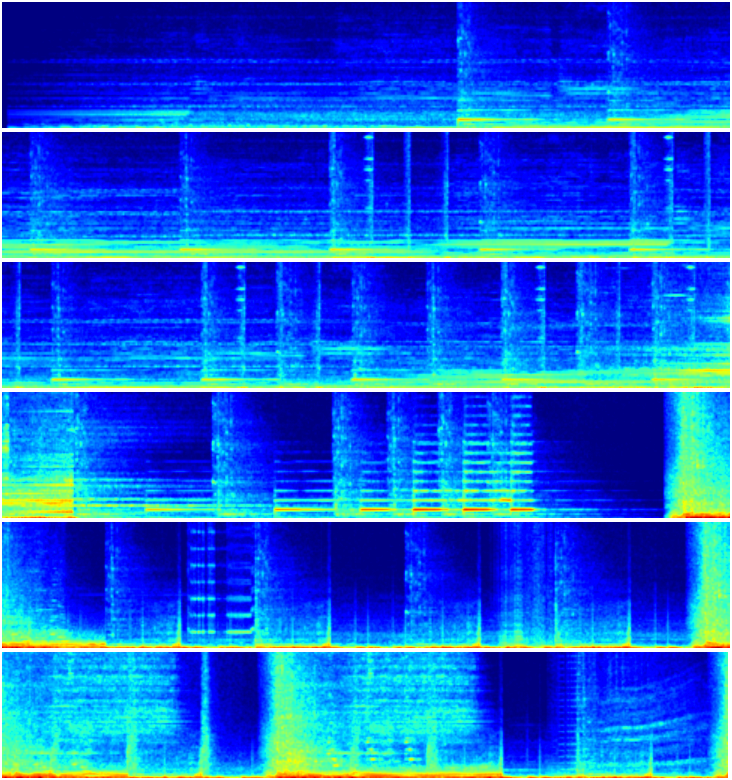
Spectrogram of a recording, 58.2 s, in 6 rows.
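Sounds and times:
dark creepy horror trailer music: 0.2 - 37.0, 38.0 - 58.2.

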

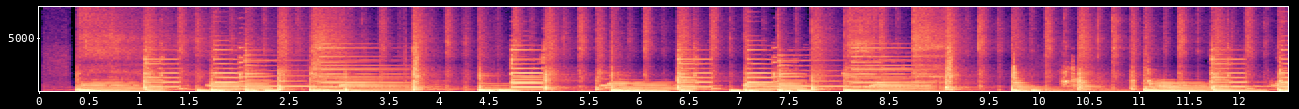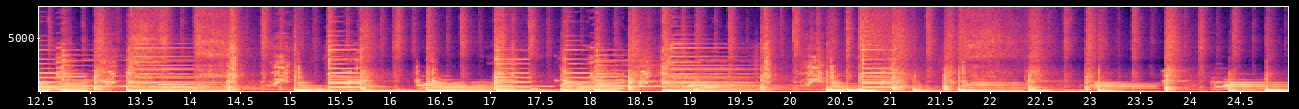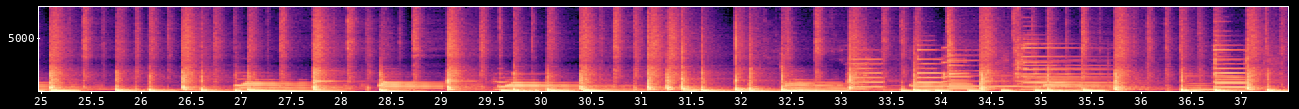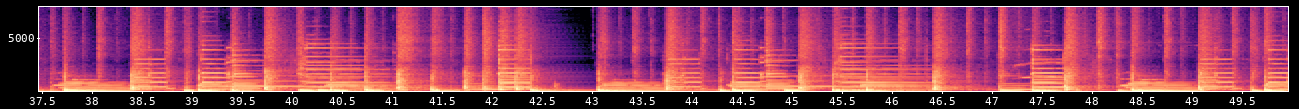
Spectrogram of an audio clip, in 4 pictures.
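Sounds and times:
instrumental music: 0.4 - 31.6, 32.4 - 49.9.

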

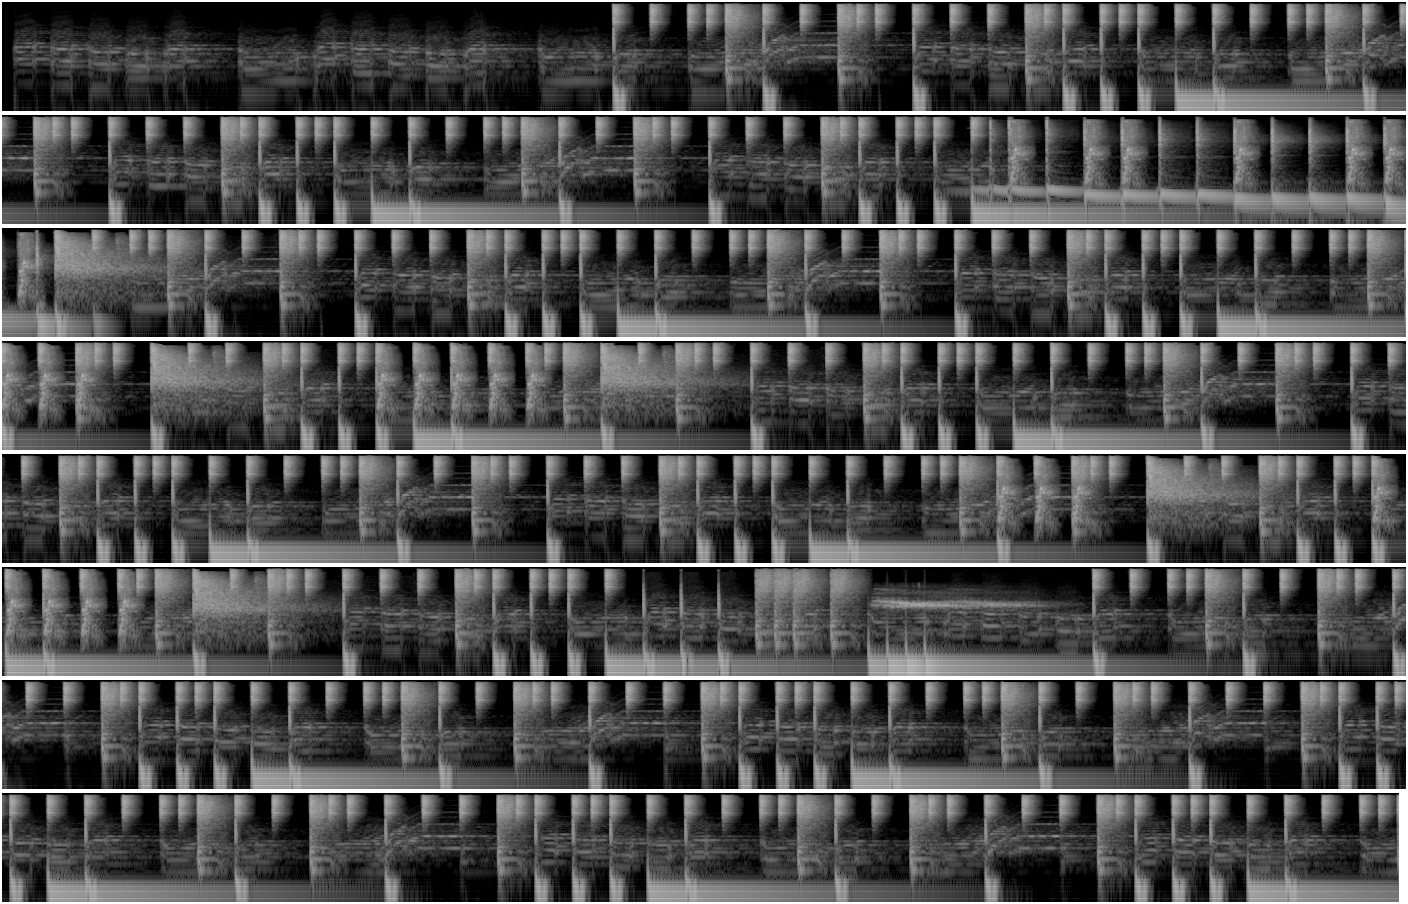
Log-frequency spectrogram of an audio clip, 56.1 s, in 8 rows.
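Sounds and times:
brega funk beat: 3.1 - 39.8, 40.6 - 56.1.

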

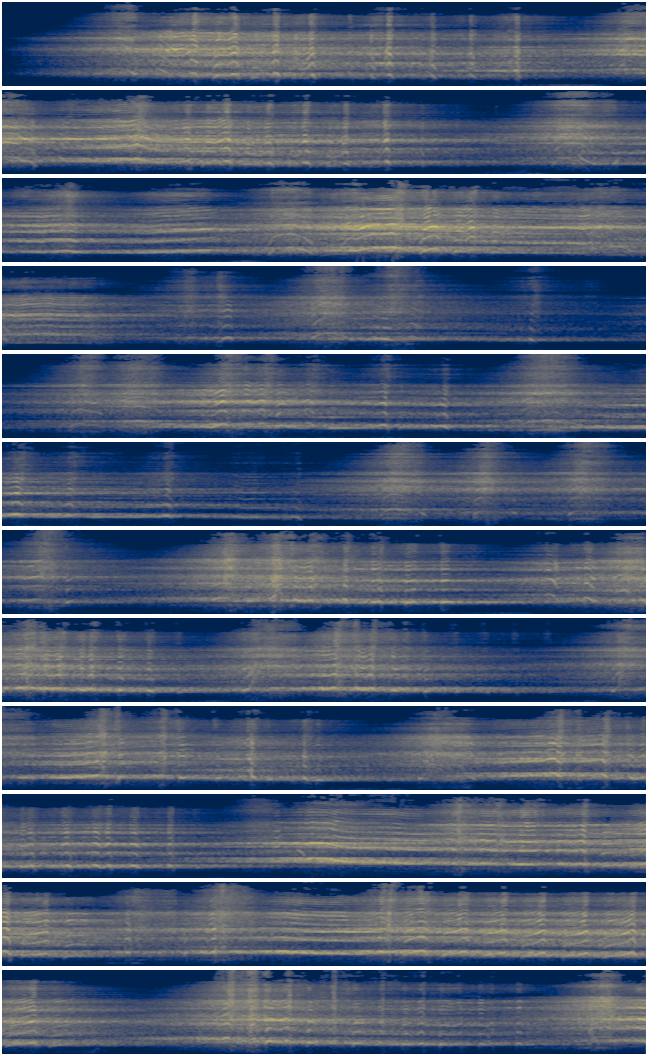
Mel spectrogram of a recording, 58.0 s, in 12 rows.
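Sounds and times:
very creepy ghost woman voice: 0.2 - 18.7, 19.4 - 57.9.

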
